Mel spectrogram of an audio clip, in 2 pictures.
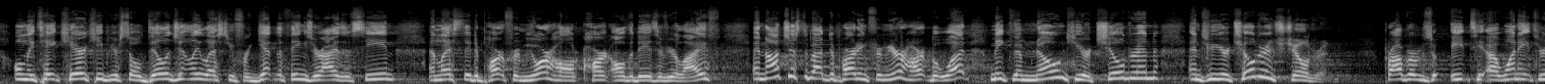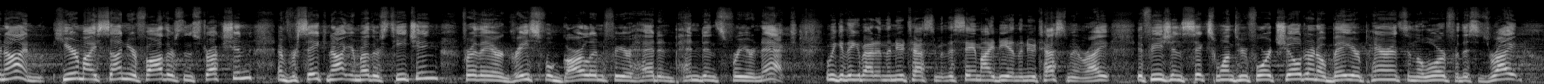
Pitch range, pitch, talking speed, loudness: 195-235 Hz, 215 Hz, 225 wpm, -19 LUFS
